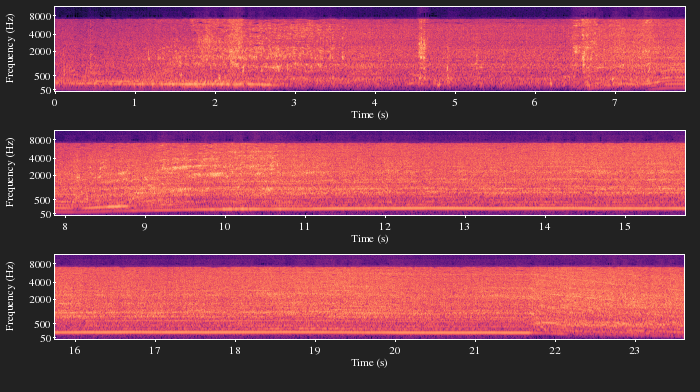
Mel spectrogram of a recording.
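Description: Car engine revving up hard, about seven seconds in, and then held at steady high revs for around ten seconds while the wheels spin in mud on a trials hill, before the revs drop near the end. A few sharp knocks come before it.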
